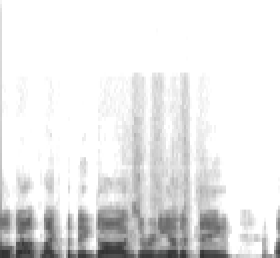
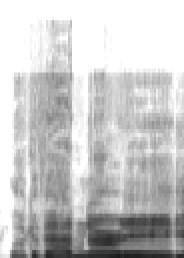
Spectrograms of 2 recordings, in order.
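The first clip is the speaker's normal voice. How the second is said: acted, loud, very slow, nerdy stretched creepy drawl; 7 dB louder than usual. Repeating another speaker's line the way they said it: imitating a creepy tone. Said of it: "the way you say it, it sounds creepy".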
